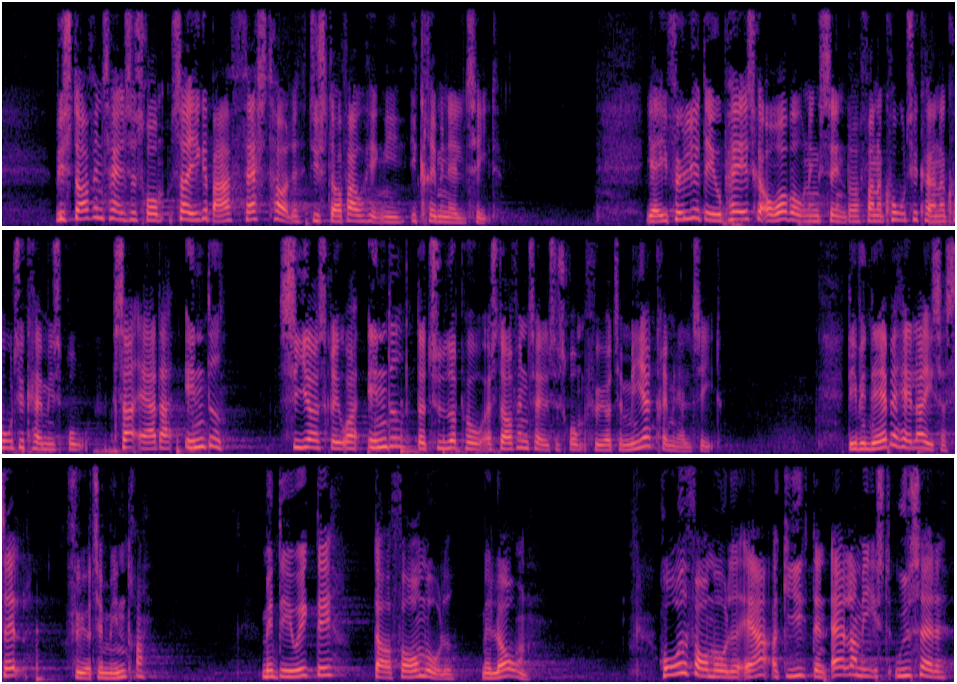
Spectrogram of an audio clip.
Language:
Danish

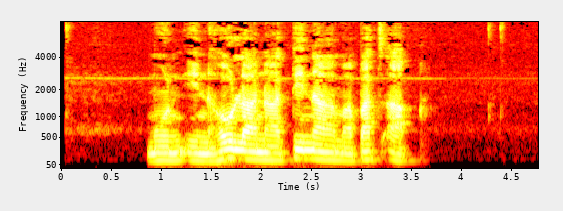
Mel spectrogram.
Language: Bunun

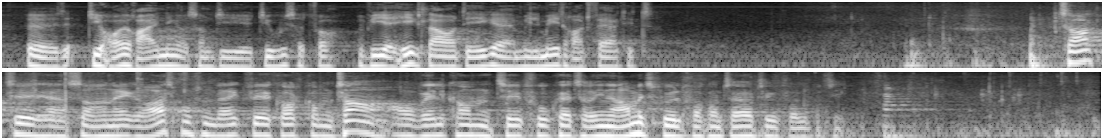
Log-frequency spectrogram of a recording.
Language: Danish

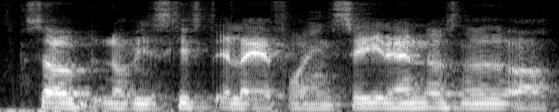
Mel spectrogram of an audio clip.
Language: Danish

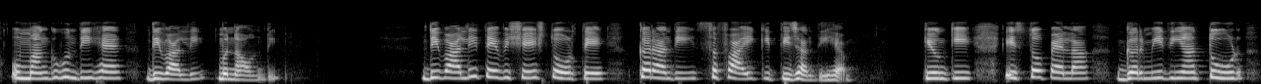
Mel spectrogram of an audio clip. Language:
Punjabi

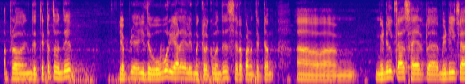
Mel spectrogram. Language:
Tamil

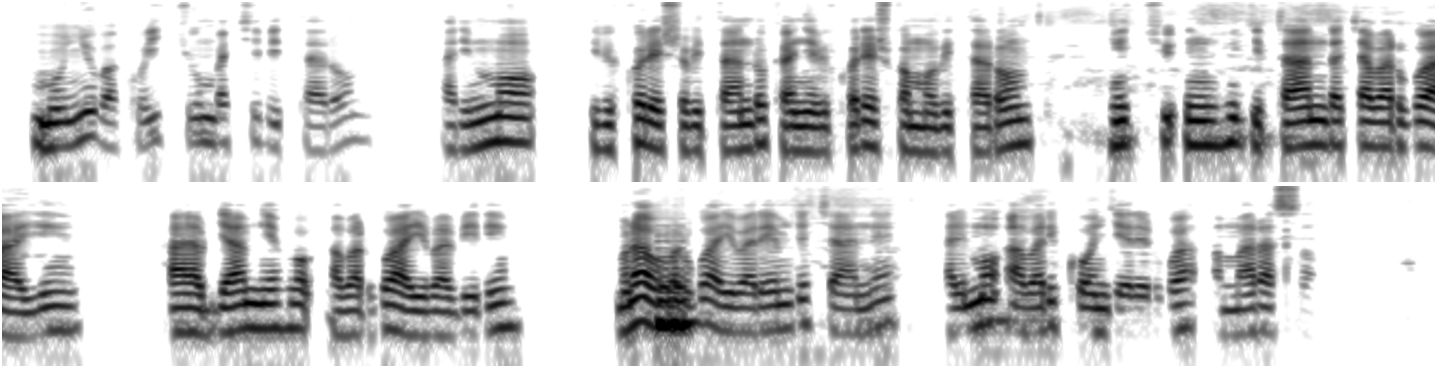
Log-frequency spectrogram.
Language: Kinyarwanda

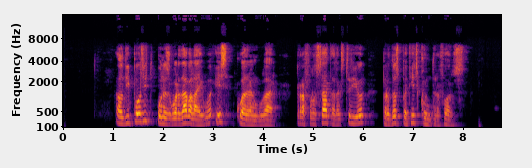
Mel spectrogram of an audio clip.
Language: Catalan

